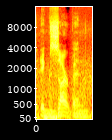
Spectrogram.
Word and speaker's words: Aksarben: Okay, so the next neighborhood we're going to talk about is Exarban. Yes, that is how it's pronounced. It's actually Nebraska spelled backwards. Right now I'm in Exarban Village, which is kind of the commercial district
